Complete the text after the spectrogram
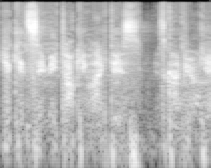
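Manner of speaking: soft, hushed whisper.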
